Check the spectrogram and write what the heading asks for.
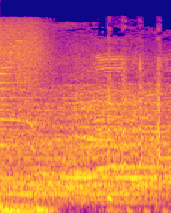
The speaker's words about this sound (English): I may have added the booing to illustrate a point. I was like, what is happening? Why are they booing? Well, we're illustrating a point here.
